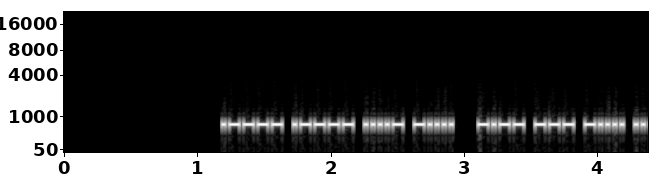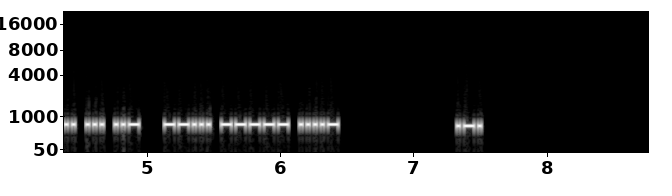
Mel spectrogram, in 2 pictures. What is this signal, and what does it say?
Morse code, heard as a keyed tone, about 46 wpm, 700 Hz. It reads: 1146 YO6HSU 704 R
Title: Worked All Europe DX Contest - QTC Exchange - 45wpm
